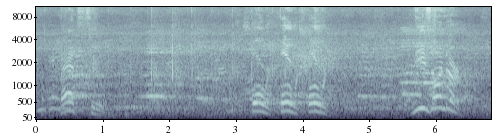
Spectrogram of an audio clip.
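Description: Spectators shout encouragement loudly in a large echoing hall.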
